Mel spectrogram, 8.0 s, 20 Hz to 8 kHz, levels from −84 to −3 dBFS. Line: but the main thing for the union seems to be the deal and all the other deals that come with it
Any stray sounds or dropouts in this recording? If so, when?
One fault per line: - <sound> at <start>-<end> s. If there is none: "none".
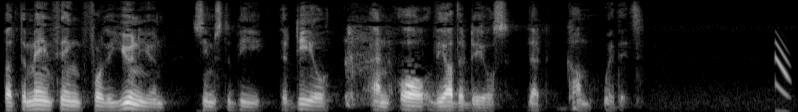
- chirp at 7.8-7.9 s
